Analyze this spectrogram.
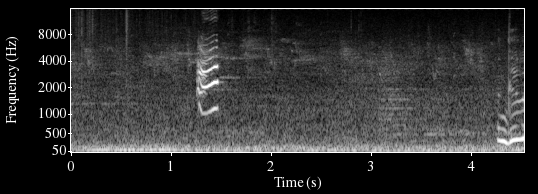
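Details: Complaining azure-winged magpie on 17 July 2017 gives a harsh, rasping, downward-sliding squeak, then a second lower, buzzy call near the end, over a low background rumble.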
